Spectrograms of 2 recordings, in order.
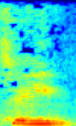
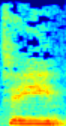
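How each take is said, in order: Both takes have the same delivery.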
